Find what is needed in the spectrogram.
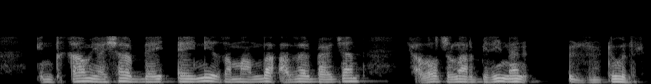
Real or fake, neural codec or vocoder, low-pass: real; none; 3.6 kHz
